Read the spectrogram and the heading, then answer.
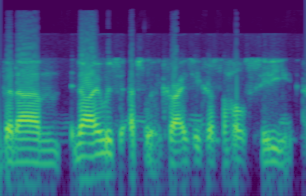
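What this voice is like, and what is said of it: Rough, worn-out voice. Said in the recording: “hear from my voice, I'm a bit um, worse for wear after the weekend”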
